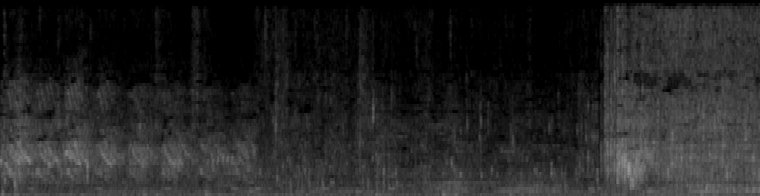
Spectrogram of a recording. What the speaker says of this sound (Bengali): এরকম দু তিনবার ধুতে হবে আস্তে আস্তে ধুতে হবে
